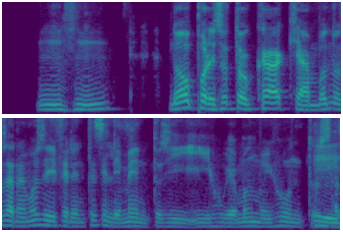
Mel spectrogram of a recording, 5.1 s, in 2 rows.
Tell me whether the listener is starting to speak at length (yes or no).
yes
